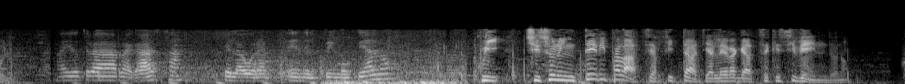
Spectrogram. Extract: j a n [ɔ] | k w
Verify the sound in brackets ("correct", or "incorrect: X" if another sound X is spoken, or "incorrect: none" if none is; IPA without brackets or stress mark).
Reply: incorrect: o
